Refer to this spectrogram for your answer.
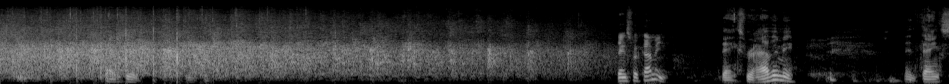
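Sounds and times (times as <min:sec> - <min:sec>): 
audience at a talk event applauding: 0:00.0 - 0:06.2
speech: 0:01.0 - 0:02.1, 0:06.2 - 0:08.4, 0:09.0 - 0:09.4.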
